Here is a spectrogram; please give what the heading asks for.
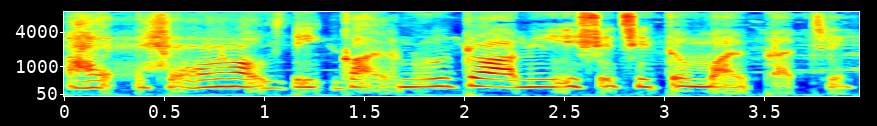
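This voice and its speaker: Woman voicing a creaky old village granny. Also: fairly high pitch, fairly even intonation, moderate pace, darkish tone, soft background music. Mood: solemn, knowing. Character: old granny with a magic book, knowing, solemn guardian of treasure. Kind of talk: cartoon fairy tale voice acting.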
